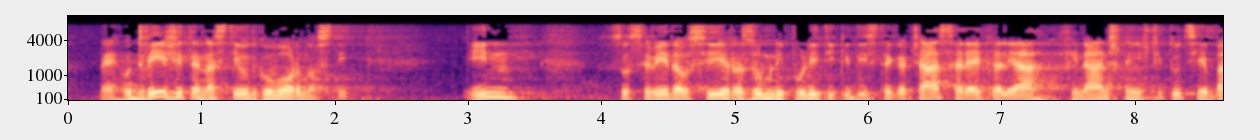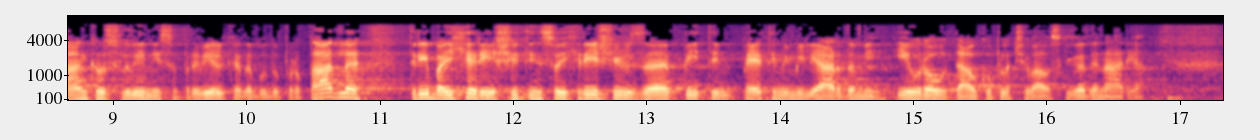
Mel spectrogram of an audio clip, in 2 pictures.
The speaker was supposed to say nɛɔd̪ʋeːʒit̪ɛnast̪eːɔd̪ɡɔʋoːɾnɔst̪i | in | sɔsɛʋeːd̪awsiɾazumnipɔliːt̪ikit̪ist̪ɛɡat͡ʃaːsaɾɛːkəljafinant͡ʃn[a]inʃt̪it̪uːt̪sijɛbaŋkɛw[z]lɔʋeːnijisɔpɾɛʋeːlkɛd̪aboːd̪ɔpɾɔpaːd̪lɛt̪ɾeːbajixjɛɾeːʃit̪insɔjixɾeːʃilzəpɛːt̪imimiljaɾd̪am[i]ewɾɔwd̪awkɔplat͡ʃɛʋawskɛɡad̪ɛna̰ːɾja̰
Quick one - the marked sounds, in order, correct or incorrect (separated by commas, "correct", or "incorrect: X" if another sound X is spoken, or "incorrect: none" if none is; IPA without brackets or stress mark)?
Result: incorrect: ɛ, incorrect: s, correct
